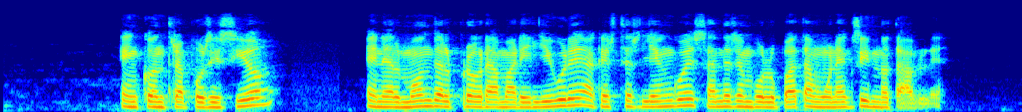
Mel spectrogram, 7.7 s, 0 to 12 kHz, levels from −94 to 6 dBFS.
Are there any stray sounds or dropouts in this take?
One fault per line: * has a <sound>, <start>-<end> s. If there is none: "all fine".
all fine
